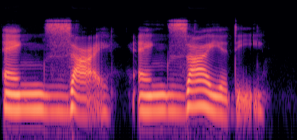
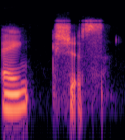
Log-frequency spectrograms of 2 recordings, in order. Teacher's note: It's the NG combination made in the back. So ang, like you're going to say angle, but don't release the G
